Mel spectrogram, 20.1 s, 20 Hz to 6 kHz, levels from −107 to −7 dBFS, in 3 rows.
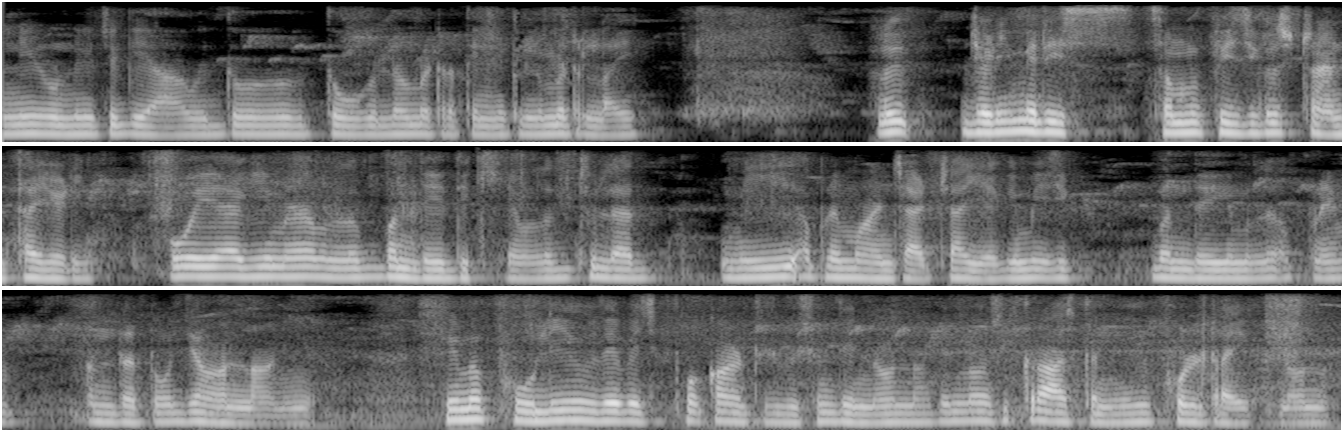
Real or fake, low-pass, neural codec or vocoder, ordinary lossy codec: real; 5.4 kHz; none; AAC, 32 kbps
